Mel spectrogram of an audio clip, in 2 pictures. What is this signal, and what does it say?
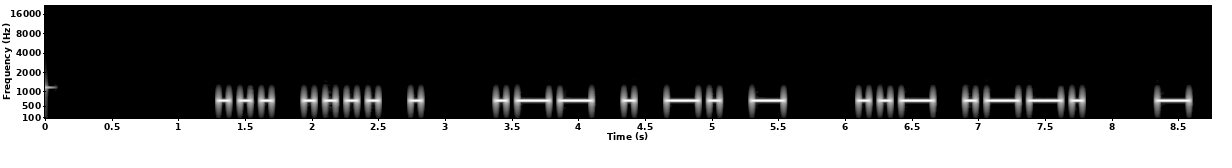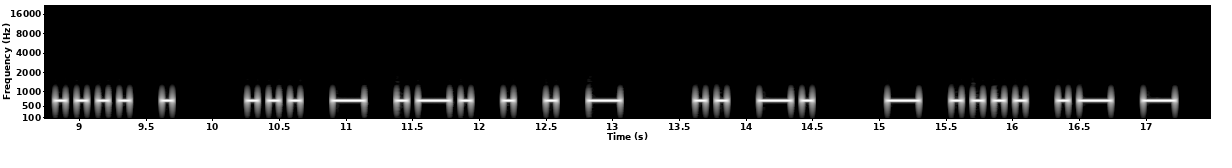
Morse code, heard as a keyed tone, about 16 wpm, 700 Hz. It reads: SHE WENT UP THE STREET IN THAT
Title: Sentences from Top 1000 Words - Review Part 5 - 15wpm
